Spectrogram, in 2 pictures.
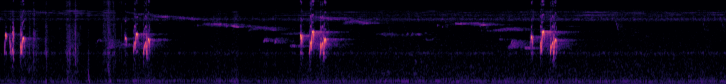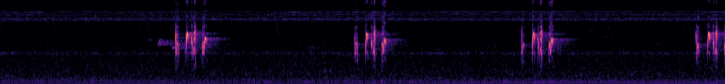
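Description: Caged bulbul singing short loud chirping phrases, eight of them a few seconds apart, with fainter falling whistles in the first ten seconds. A steady high insect drone runs underneath.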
